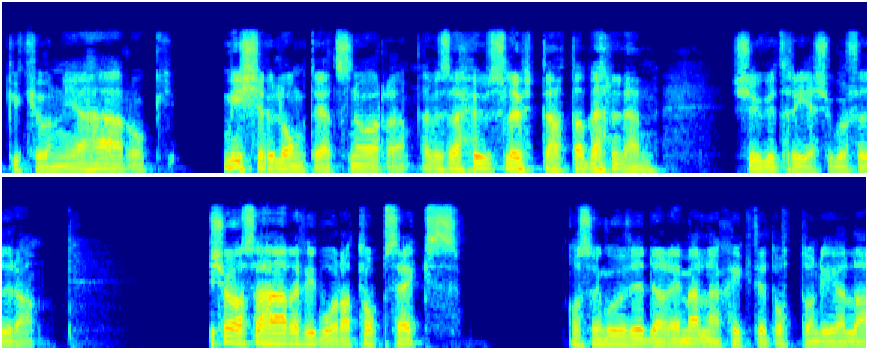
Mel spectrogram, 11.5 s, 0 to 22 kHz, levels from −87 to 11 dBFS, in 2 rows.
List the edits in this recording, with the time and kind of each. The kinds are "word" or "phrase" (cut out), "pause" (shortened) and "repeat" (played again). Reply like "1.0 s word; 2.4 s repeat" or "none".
1.7 s phrase; 7.2 s word; 7.9 s word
